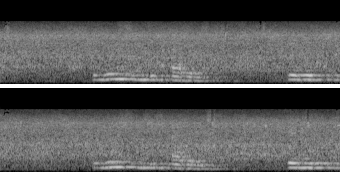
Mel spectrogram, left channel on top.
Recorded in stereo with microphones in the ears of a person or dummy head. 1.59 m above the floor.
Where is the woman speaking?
5° right (ahead or behind), 3.5 m; by 3.3 s 25° right (ahead or behind), 5 m.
